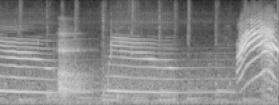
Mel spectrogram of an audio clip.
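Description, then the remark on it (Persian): A cat meows in long, drawn-out cries, two sustained falling calls followed by a sharper, louder yowl at the end. No one speaks. “گربه محل شما خیلی بهترن چی میگن گربه های شما؟”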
